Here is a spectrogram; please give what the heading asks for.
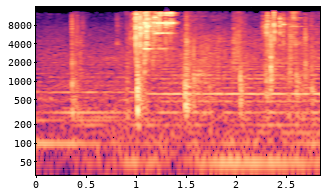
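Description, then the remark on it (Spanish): Broken glass shards clink as they're gathered up, a handful of light, sharp taps scattered irregularly over a few seconds against a low steady hum, fairly quiet. “En cuanto mamá recoja los cristales, colocamos las fotos en su sitio.”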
